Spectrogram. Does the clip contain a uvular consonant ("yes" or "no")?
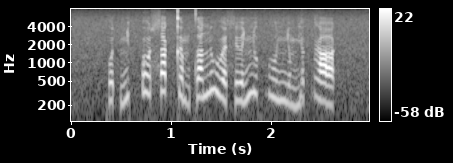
no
